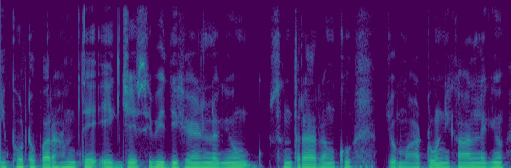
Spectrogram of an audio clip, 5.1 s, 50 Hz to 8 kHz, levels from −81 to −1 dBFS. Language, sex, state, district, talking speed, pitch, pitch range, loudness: Hindi, male, Uttarakhand, Uttarkashi, 185 wpm, 110 Hz, 105-115 Hz, -30 LUFS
